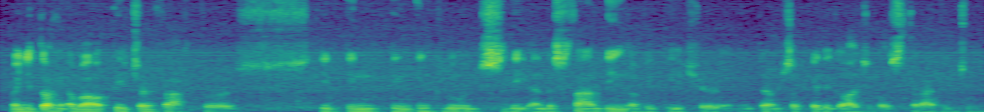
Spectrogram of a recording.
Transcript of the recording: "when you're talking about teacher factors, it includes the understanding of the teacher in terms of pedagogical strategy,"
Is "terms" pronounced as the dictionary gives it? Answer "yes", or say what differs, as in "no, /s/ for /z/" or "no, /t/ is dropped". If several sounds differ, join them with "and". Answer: no, /s/ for /z/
